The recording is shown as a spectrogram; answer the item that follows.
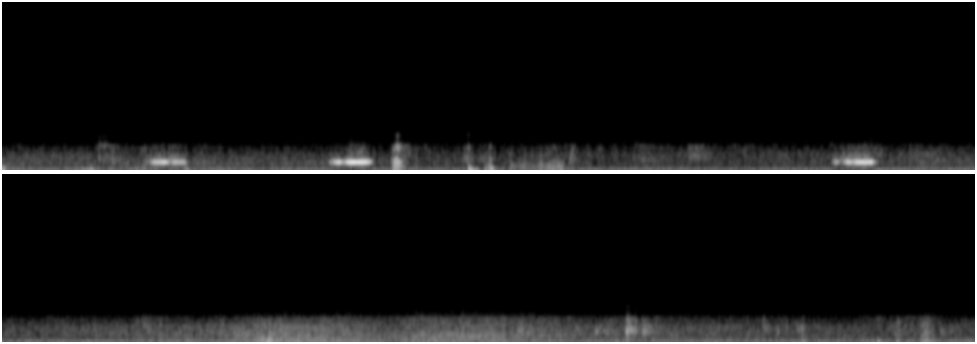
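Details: A female Boston Terrier gives a few brief, high, whistle-like whines, spaced several seconds apart.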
